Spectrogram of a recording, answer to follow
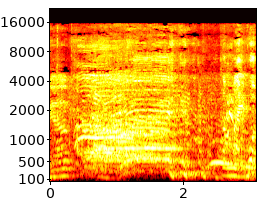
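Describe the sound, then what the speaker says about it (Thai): An audience at a live event at AIS cheers loudly, with a crowd roaring, whooping and yelling close by and steadily for a few seconds. "ทำไมพวกเราเชียร์กันจังเลย"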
